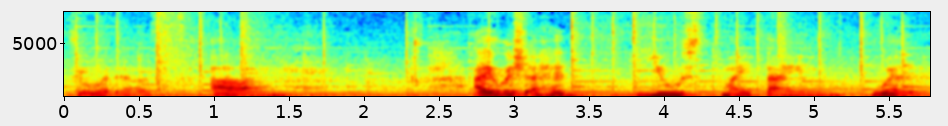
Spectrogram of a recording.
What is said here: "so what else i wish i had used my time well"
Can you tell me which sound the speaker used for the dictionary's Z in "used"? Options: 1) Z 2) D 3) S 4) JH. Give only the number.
3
